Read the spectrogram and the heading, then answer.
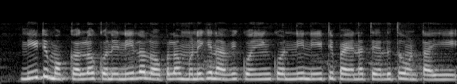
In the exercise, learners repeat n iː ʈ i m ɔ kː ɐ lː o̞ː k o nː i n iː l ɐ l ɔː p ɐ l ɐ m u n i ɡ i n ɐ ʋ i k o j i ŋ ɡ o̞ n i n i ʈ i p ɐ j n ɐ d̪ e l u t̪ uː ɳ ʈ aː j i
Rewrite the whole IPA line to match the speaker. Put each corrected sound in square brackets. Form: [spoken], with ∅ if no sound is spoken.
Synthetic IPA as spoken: n iː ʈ i m ɔ kː ɐ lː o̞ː k o nː i n iː l ɐ l ɔː p ɐ l ɐ m u n i ɡ i n ɐ ʋ i k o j i ŋ [k] o̞ [nː] i n [iː] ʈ i p ɐ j n ɐ [t̪] e l u t̪ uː ɳ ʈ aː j i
